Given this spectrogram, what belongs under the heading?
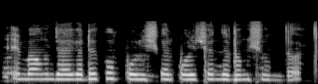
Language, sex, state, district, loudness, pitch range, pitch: Bengali, female, West Bengal, North 24 Parganas, -15 LUFS, 225-240 Hz, 235 Hz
